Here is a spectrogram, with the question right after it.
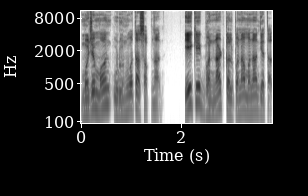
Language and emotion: Goan Konkani, neutral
